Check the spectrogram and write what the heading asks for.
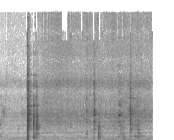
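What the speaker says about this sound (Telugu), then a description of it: "ఇవి బ్రౌన్ కలర్ వచ్చేంత వరకు బాగా ఫ్రై చేసుకోవాలి" Onions frying in oil inside a pressure cooker for mutton curry, with a soft sizzle broken by a few sharp stirring clinks before the sound cuts off.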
